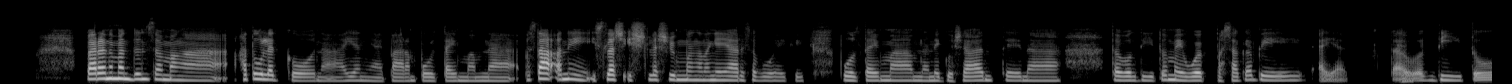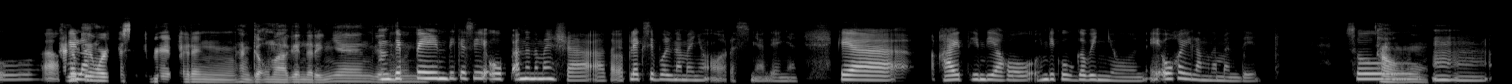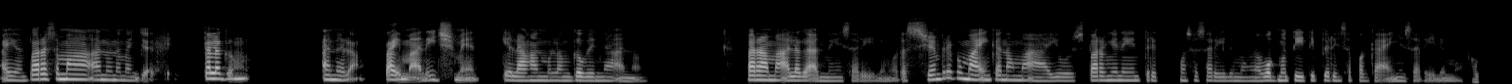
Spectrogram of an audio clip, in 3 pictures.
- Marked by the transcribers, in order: other background noise; tapping
- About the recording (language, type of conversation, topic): Filipino, podcast, Ano ang ginagawa mo para alagaan ang sarili mo kapag sobrang abala ka?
